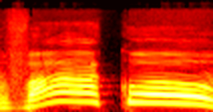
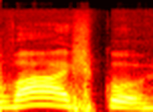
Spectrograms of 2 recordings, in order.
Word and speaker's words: Vasco: Ninguém há aqui duvide assim, caramba, eu falo Vaco, Vasco, né? Alguém tem dúvida disso? Não, é natural falar Vasco, né? Gritar, né? Vasco, ele é bem bonito, tá? Ó, olha só, eu pronuncio o S e pronuncio o C, não tenho dúvidas disso.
